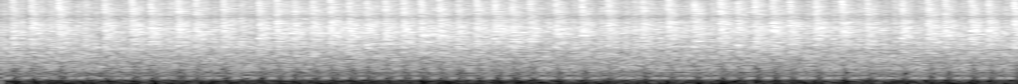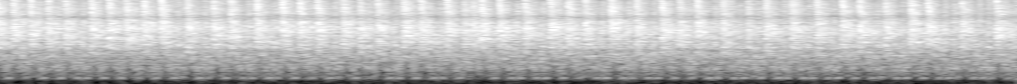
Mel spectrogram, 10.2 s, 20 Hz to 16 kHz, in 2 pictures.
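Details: Craftsman LT1000 mower with Briggs Intek engine pinned at high revs: a ragged, uneven crackle in the exhaust beat, sounding very rich up top. The carb or mixture screw out too far is suspected; unconfirmed.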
